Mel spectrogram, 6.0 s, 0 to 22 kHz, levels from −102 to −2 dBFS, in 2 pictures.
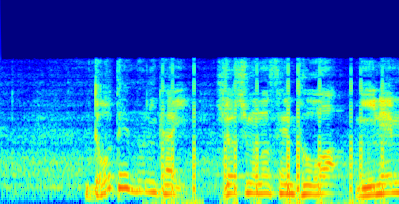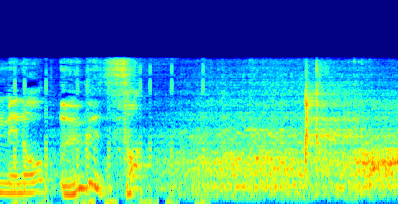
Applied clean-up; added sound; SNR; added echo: none; Telephone; 9 dB; reverberation time 0.4 s.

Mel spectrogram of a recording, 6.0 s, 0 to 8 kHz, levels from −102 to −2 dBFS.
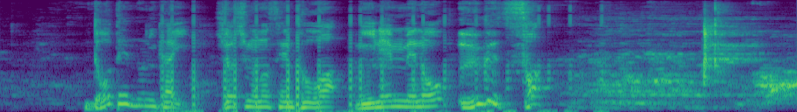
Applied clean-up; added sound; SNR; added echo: classical method WPE with log-MMSE.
